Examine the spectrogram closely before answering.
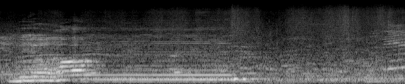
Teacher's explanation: ميم حرف مشدد موقوف عليه بغن حركتين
